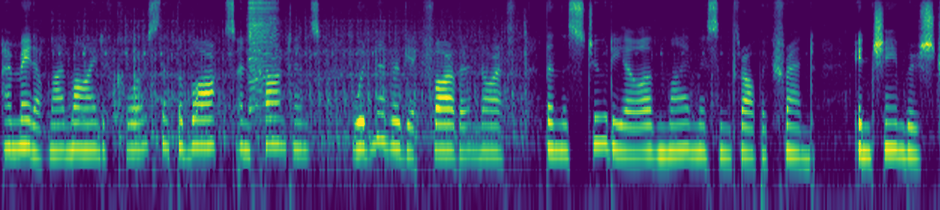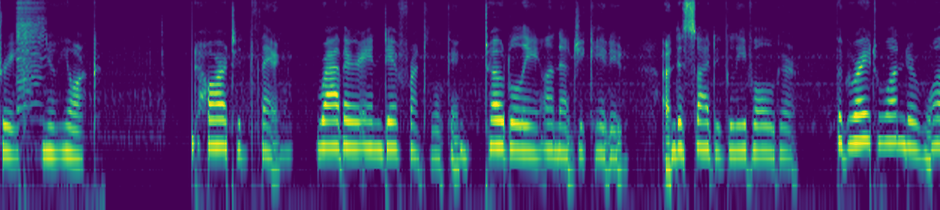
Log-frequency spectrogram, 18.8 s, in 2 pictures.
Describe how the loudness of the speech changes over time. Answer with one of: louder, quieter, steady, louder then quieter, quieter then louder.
steady.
